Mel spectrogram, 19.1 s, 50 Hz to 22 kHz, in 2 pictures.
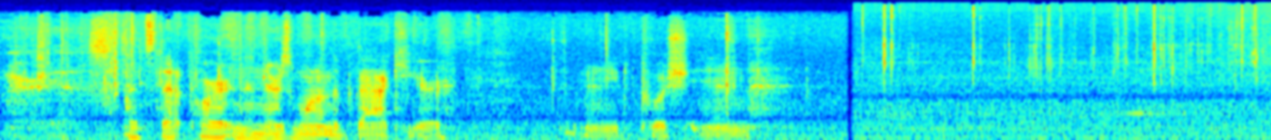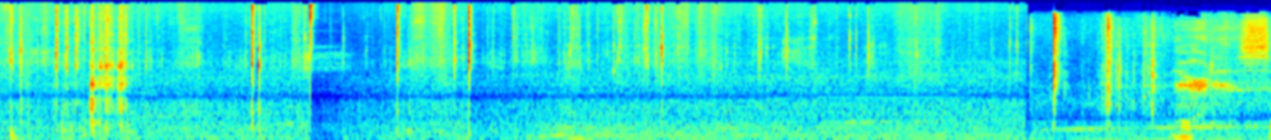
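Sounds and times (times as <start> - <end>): plastic clips clicking and rattling: 6.4 - 17.2.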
